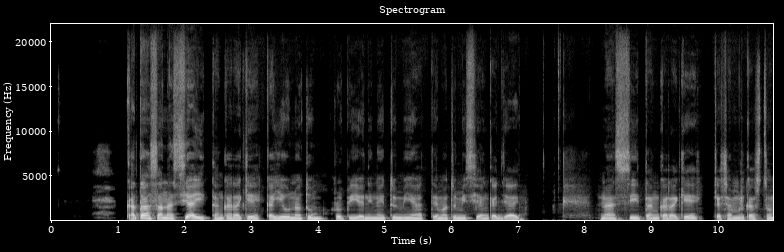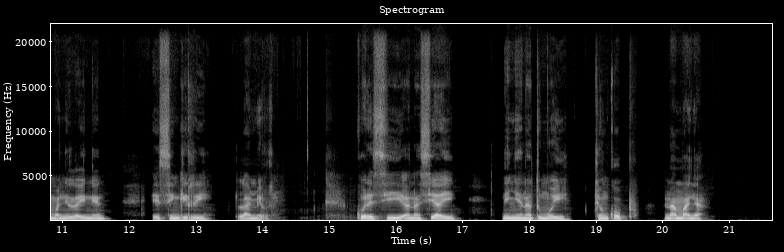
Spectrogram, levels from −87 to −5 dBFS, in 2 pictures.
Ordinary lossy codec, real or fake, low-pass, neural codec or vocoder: none; fake; none; vocoder, 44.1 kHz, 128 mel bands, Pupu-Vocoder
